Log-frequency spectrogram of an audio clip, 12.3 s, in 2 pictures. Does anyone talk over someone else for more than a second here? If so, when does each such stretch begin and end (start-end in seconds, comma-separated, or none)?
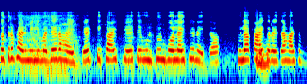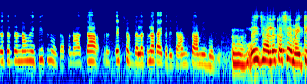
none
